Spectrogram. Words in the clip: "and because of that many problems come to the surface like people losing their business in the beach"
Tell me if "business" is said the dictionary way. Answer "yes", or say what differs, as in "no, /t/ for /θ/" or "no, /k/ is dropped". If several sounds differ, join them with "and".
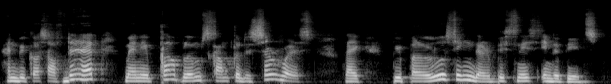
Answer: no, /s/ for /z/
